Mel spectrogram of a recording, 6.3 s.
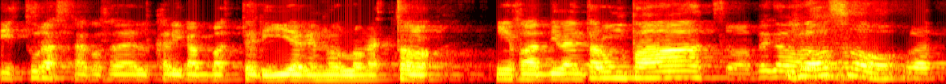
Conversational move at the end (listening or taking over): listening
